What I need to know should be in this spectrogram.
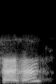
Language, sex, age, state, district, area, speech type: Gujarati, male, 30-45, Gujarat, Surat, urban, conversation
